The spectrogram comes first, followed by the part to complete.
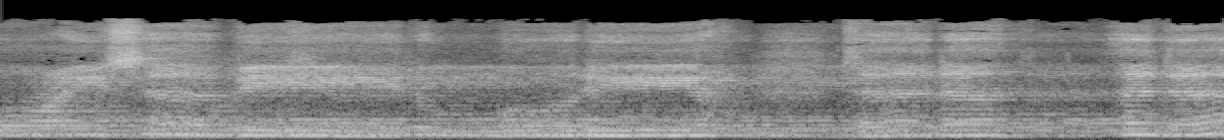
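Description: Arabic nasheed chanted by a solo voice, drawing out long melodic notes without words, over a steady low hum.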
